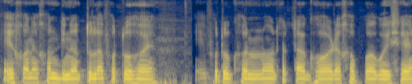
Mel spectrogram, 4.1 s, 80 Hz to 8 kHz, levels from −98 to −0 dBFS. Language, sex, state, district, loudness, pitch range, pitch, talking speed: Assamese, male, Assam, Sonitpur, -15 LUFS, 110-120 Hz, 115 Hz, 205 wpm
